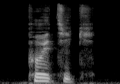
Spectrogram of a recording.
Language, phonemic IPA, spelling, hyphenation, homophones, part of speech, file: French, /pɔ.e.tik/, poétique, po‧é‧tique, poétiques, adjective, LL-Q150 (fra)-poétique.wav
- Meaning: poetic, poetical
